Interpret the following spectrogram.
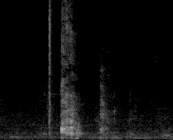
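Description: A person coughs once, sharply, about a second in, with a fainter short cough just after.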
